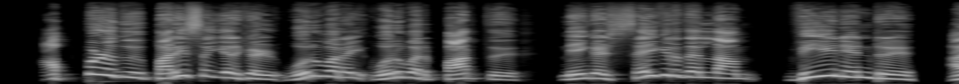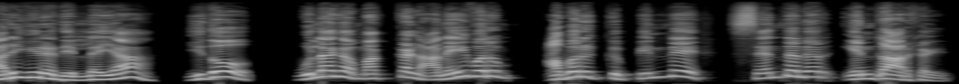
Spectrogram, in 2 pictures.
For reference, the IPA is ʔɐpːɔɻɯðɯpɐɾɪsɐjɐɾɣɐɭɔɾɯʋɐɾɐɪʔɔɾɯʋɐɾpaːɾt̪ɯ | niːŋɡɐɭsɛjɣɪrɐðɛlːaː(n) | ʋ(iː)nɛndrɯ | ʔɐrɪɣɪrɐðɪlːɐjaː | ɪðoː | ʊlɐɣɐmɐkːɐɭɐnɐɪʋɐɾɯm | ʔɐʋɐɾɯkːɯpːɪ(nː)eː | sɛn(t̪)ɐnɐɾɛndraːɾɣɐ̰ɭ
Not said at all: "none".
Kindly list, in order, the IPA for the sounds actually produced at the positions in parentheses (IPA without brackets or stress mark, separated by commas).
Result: m, iː, nː, d̪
